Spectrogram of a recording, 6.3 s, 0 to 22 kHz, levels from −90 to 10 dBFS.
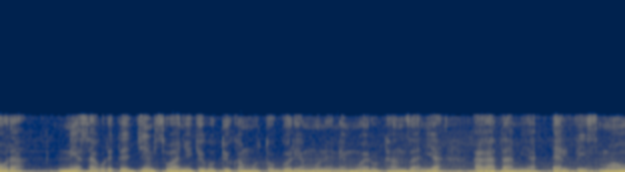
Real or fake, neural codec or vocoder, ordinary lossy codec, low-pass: real; none; AAC, 96 kbps; 7.2 kHz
